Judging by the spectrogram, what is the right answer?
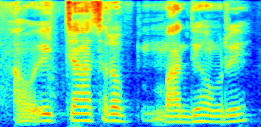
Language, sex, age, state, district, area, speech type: Odia, male, 18-30, Odisha, Balangir, urban, spontaneous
